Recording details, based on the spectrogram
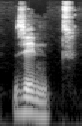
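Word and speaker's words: sind: zint zint good and it's spelled s n d and again we have the hard version of the D sounding like a t zint how was the word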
